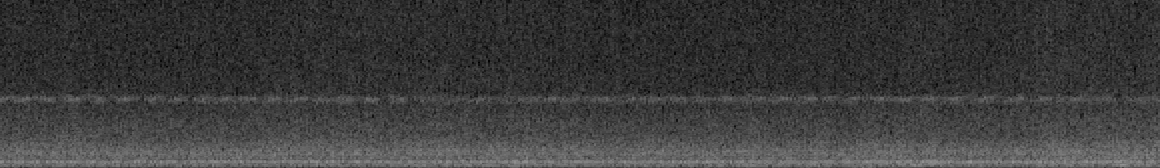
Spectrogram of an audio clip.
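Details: A mass of bees buzzing without pause, the thick droning hum holding an even level throughout, individual insects blending into one continuous murmur.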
